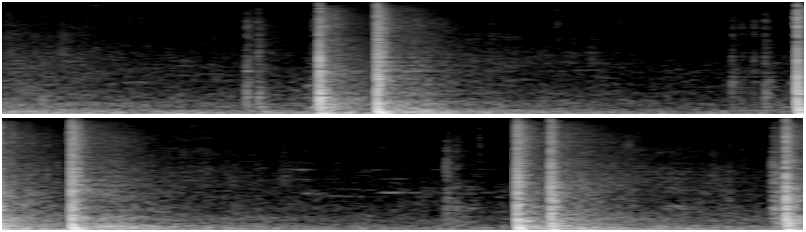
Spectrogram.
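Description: Aerial firework shells bursting in pairs of sharp bangs about a third of a second apart, a pair every two to three seconds. Each bang is followed by a fading, echoing rumble.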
